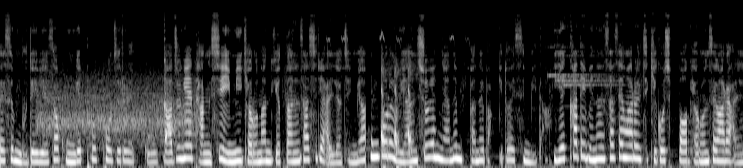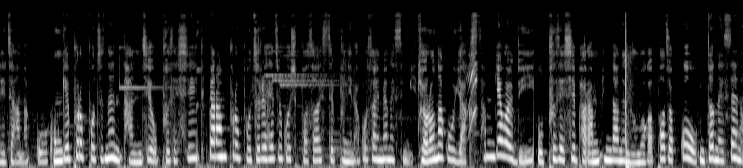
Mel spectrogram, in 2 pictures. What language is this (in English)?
Korean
